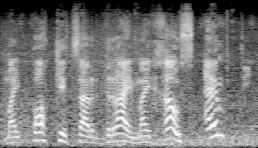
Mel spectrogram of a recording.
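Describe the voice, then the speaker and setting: A proud, pompous man of ancient Greece, theatrical about his honour in a game scene. His voice is fairly high and swoops around. Clear outdoor noise surrounds him. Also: sing-song, unhurried. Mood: grandly aggrieved. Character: proud, melodramatic, honour-obsessed Greek family man. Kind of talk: video game cutscene acting.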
